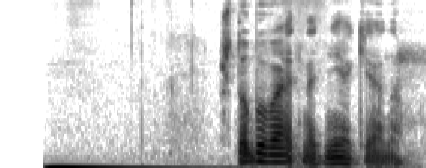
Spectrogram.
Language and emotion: Russian, neutral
